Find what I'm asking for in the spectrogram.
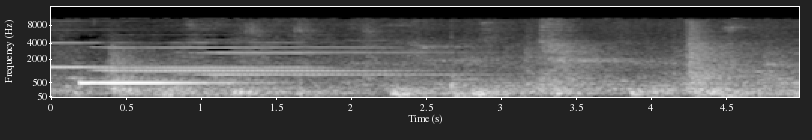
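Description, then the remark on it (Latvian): A single electronic bell tone sounds during a session of the Latvian parliament (Saeima), rung to call a break and deputies' registration, with bright ringing overtones that slowly fade over a couple of seconds, leaving a low murmur of background noise and shuffling. “Ir laiks pārtraukumam, lūdzu zvanu, lūdzu deputātu reģistrācijas režīmu.”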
